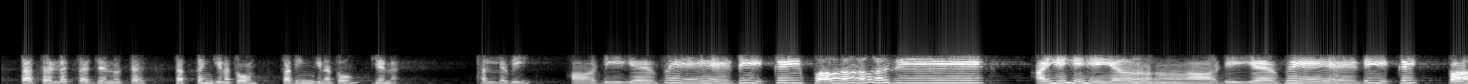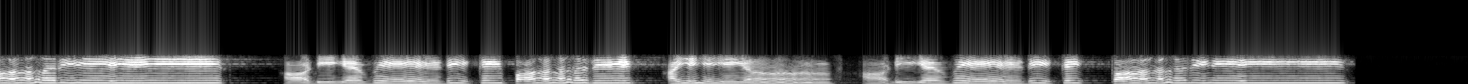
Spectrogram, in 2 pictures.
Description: சரணத்தின் கடைசிப் பகுதி
இவ்வாறு அமையும் கீர்த்தனைகள் "தாண்டவக் கீர்த்தனைகள்" எனப்படும்.
சாருகேசி
மிச்ரஜம்பை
